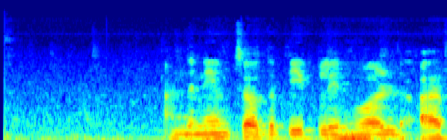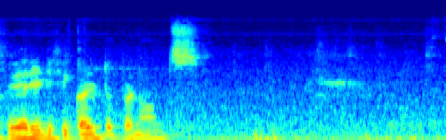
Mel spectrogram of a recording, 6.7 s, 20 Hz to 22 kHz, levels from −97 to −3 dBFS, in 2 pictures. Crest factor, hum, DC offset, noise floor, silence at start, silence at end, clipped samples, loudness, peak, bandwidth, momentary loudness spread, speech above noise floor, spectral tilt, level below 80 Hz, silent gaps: 18 dB; none; under 0.1%; -50 dBFS; 0.05 s; 0.2 s; under 0.1%; -28 LUFS; -10 dBFS; 10.5 kHz; 25 LU; 24 dB; -8 dB/octave; -50 dBFS; none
